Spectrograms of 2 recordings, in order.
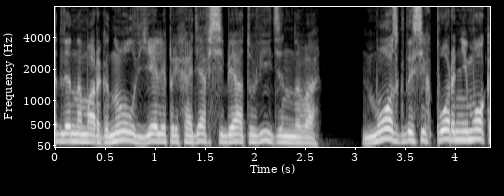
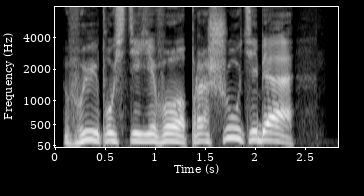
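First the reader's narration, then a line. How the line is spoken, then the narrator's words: Piercing scream. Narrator (Russian): пронзительно закричал бог ночи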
